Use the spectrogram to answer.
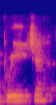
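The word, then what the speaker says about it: Brighid: came back to ireland and then breed it and below that region the gh is silent brigitte and berget because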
